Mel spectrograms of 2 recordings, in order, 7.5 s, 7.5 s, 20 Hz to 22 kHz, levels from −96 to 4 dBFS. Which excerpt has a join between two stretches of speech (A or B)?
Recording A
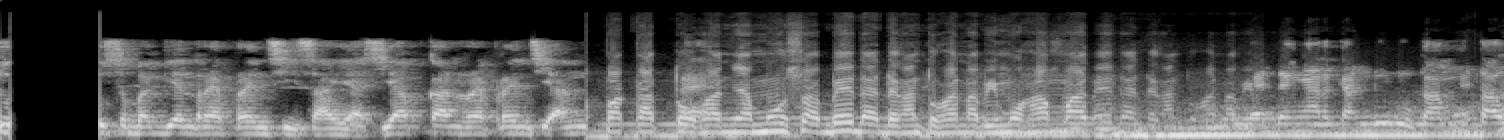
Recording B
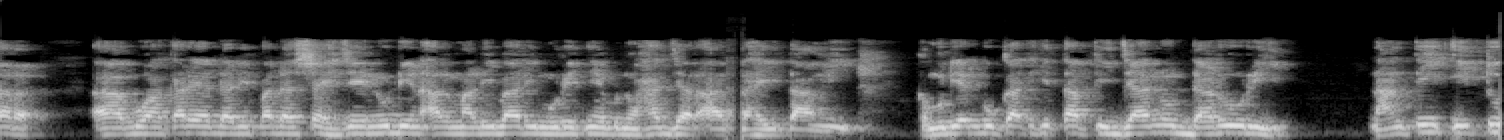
A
